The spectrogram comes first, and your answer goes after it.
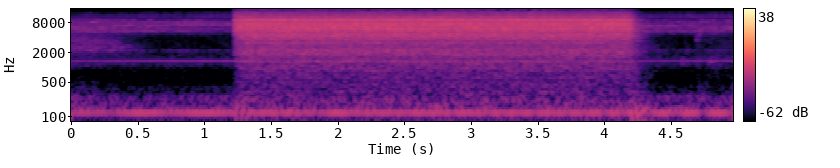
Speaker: noise is the air compressor it has an audit bleed on it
